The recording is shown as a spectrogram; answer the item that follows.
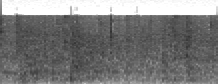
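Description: Milk-powder sachet packing machine running, a steady mechanical clatter with occasional sharp clicks.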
